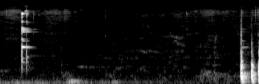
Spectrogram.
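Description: Glasses clink together in a toast, one bright clink near the start followed by a faint lull, then a louder cluster of clinks at the end.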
